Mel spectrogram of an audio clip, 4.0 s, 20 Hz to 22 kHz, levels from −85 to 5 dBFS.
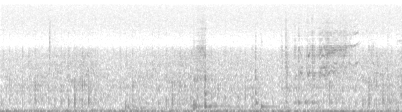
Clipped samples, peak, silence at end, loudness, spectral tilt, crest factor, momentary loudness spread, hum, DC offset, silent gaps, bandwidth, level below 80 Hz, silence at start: under 0.1%; -30 dBFS; 0 s; -48 LUFS; -3 dB/octave; 18 dB; 7 LU; none; under 0.1%; none; 19 kHz; -52 dBFS; 0 s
